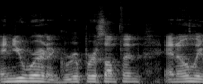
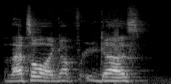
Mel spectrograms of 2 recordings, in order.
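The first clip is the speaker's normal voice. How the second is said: cracking voice, breaking mid-line, high and loud; 5 semitones higher, 5 dB louder than usual. A streamer wraps up the hour stream for viewers, voice cracking. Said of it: "my voice just cracked horrible right there".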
